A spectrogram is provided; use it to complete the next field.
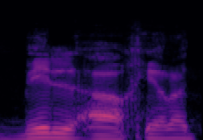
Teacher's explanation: خا از حروف استعلاء غلیظ تلفظ میشه و را هم حکمش استعلاء چون فتحه داره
